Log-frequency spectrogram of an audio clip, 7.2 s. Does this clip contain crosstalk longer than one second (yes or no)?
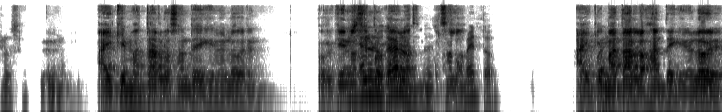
yes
